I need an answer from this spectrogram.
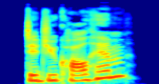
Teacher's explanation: Rising intonation here shows interest. You want to know if the action happened.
